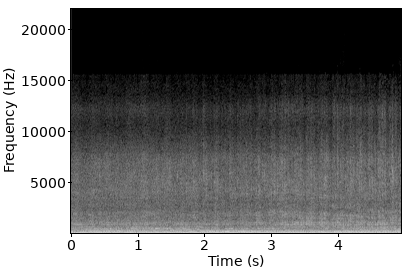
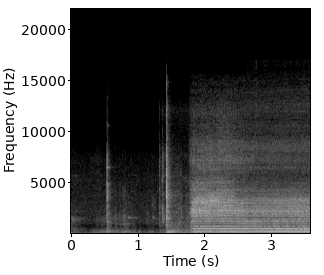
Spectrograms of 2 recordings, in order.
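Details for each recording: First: LS2 V8 in a Corvette-type car, newly converted from Holley Sniper 2 to Haltech Rebel LS with LS intake, first start after fuel pressure check at about 5: deep, steady idle rumble, no stumbles; engine runs smoothly. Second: Holley Sniper 2 swapped for Haltech Rebel LS on LS2 Corvette engine, cold and unrun for days; clicks then steady loud fixed-pitch electric hum as fuel pump primes before cranking; loud fuel pump whine, pump to be replaced over fuel pressure issues.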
